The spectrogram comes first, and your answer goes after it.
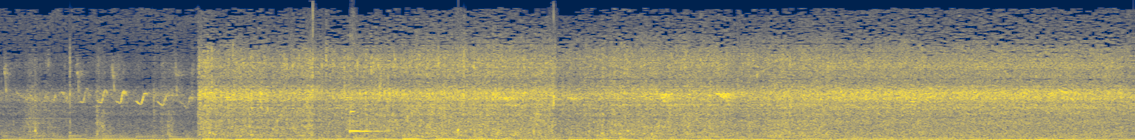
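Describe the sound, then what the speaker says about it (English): A stream flows below a hiking trail at The Punchbowl near Santa Paula, California. Its steady broadband rush is loud and continuous throughout, with no voices over it. "You can definitely hear the water."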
